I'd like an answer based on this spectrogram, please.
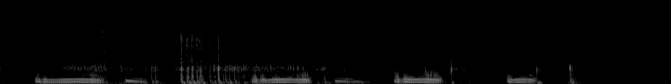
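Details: Snoring cat fast asleep indoors, loud only when it sleeps in the room: rhythmic low, gravelly snores paired with softer breaths, about two per second-and-a-half, with a brief rustling scrape partway through.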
